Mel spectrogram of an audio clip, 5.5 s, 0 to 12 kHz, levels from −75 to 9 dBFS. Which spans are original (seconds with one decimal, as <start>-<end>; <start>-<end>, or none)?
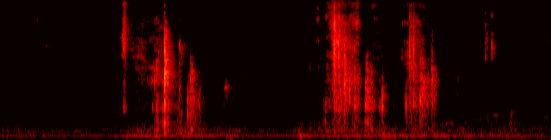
0.0-5.5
